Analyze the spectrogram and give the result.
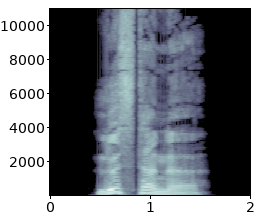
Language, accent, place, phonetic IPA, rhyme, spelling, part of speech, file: German, Germany, Berlin, [ˈlʏstɐnə], -ʏstɐnə, lüsterne, adjective, De-lüsterne.ogg
- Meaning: inflection of lüstern: 1. strong/mixed nominative/accusative feminine singular 2. strong nominative/accusative plural 3. weak nominative all-gender singular 4. weak accusative feminine/neuter singular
